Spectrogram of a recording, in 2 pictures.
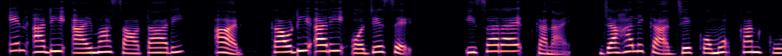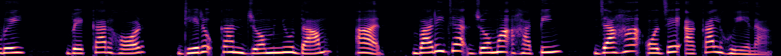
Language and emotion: Santali, neutral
